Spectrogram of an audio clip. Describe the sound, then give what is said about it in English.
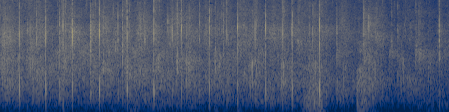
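An audience at a church service breaks into steady applause to encourage a team, many hands clapping in a dense, even patter with a few sharper claps standing out, sustained throughout at moderate loudness. “You may want to encourage them with a round of applause for the glory of Christ.”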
